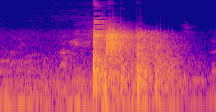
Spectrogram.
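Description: A cue ball smashes into a rack of pool balls with a loud crack.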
